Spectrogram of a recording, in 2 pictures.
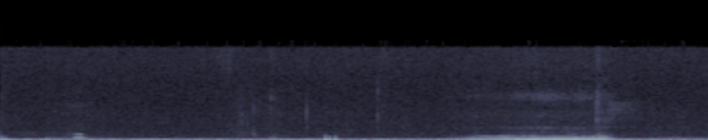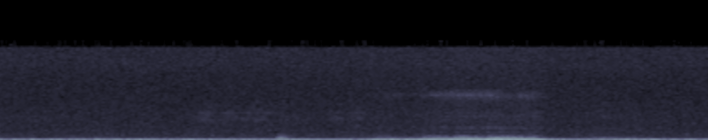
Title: Son can't sleep because dad snores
